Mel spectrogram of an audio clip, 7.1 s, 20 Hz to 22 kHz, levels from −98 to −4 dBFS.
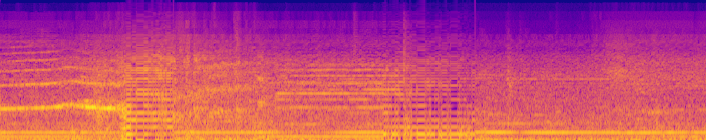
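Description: Throughout, the sound is grainy and rough, with tones smeared into a noisy texture while the full bandwidth stays intact. This is Opus compression, likely in its music mode at a low bitrate near 16 kbps, where the encoder fills starved bands with folded or noise-like content.

From 1.26 to 1.74 s, and again from 3.84 to 4.75 s, the audio turns into a rigid, metallic buzz pitched at 200 Hz. This is robotic sound from repeated short buffers: a 5 ms slice is likely looped while most of the real audio in those stretches is skipped.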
